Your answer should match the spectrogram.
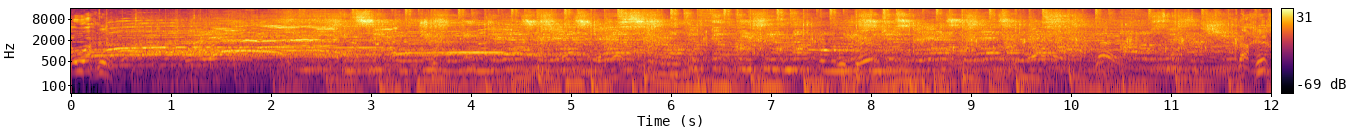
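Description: Studio audience cheering over loud, upbeat pop-style music, whose heavy bass beat kicks in about two seconds in.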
